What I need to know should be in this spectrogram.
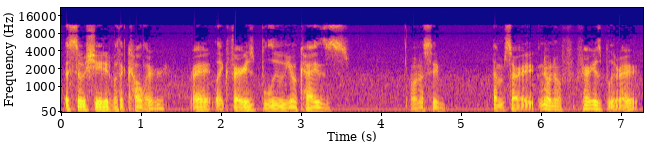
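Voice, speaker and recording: A man's voice: low voice, lively intonation, normal speed, vocal fry, a little hiss or hum. A man giving casual live game stream commentary, thinking aloud in a rambling, hesitant, slangy way.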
